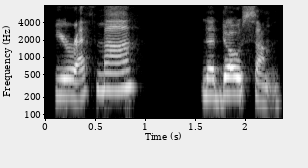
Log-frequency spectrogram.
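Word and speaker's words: erythema nodosum: It's when it says ureth urethma nadosum. That's how that's pronounced.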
